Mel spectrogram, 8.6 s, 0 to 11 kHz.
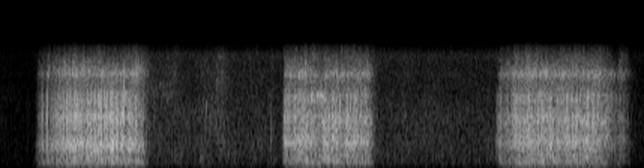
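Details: Snoring in a sleeping dog: three loud, rasping snores, each about a second and a half long, at about 20 a minute.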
